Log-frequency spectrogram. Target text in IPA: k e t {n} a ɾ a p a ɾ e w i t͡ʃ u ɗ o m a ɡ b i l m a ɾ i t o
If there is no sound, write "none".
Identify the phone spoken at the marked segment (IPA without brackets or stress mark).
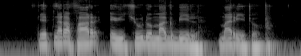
n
